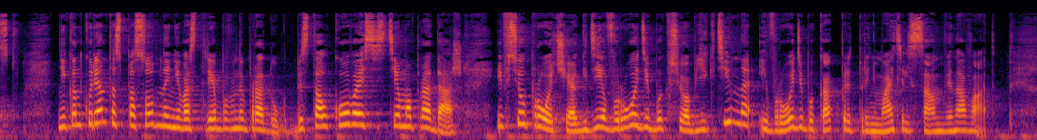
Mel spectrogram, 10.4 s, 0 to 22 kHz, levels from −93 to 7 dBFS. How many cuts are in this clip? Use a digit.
1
